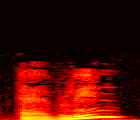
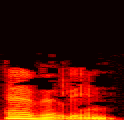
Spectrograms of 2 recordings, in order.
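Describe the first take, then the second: First: The middle e vowel is dropped. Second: The middle e vowel is pronounced. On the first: The speaker calls it right. "pravilno Evelin" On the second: The speaker calls it wrong. "umesto Evelin"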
